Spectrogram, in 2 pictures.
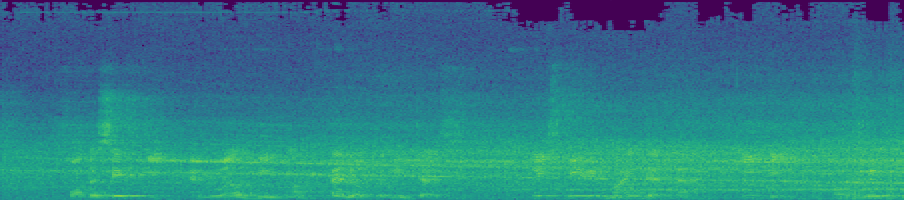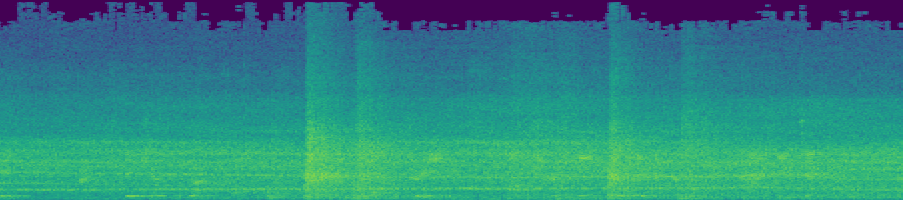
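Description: Train brakes squeal as the train slows.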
